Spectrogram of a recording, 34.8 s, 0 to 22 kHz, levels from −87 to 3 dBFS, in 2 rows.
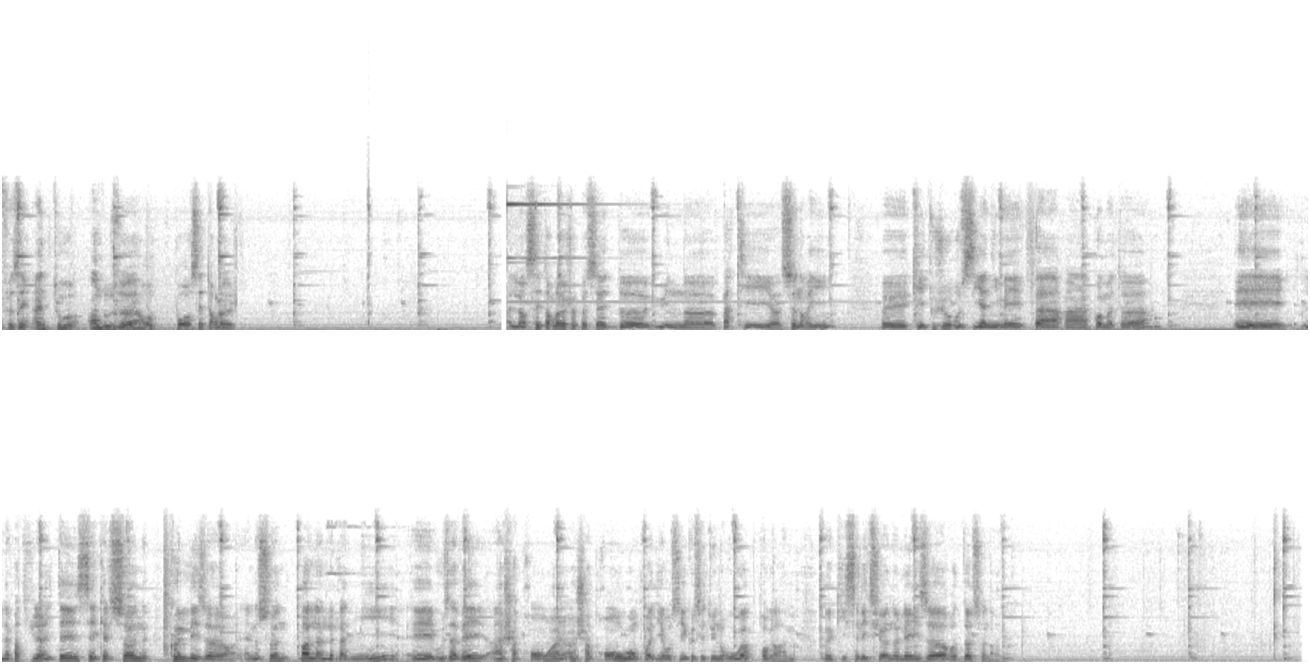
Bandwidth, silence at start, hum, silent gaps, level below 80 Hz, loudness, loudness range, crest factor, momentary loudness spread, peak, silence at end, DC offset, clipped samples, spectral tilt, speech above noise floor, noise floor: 10.5 kHz; 0 s; none; none; -58 dBFS; -35 LUFS; 9 LU; 22 dB; 18 LU; -14 dBFS; 0.1 s; under 0.1%; under 0.1%; -4.5 dB/octave; 24 dB; -58 dBFS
